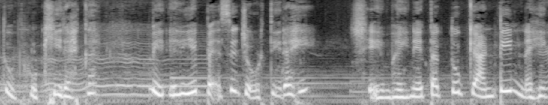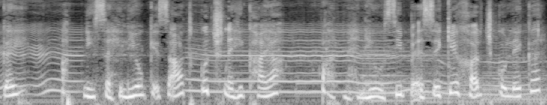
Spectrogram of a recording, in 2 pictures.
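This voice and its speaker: A woman voicing a weary middle-aged mother in an animated story, emotional and tearful. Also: a little high, measured pace, music in the background. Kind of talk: Hindi cartoon voice acting.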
